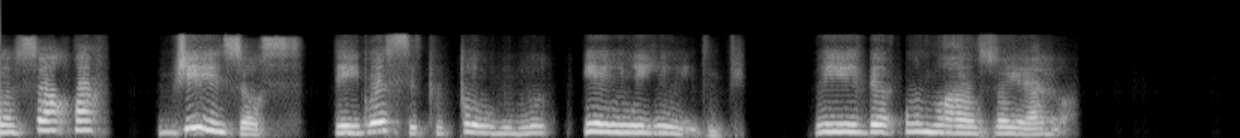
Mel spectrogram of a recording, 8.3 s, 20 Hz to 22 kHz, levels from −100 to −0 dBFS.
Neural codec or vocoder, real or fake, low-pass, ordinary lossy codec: codec, 16 kHz, 0.5 kbps, FreqCodec, smaller model; fake; none; none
